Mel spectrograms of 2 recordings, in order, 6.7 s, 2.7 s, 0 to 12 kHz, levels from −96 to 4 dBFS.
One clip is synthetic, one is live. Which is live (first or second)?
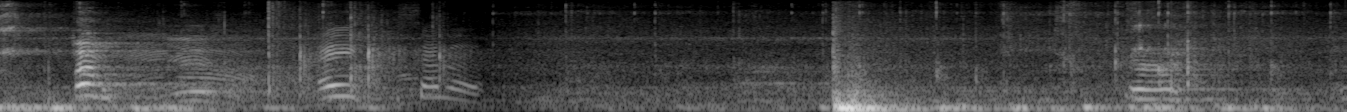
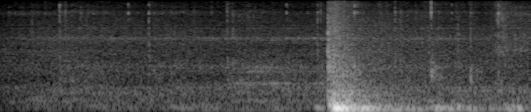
first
